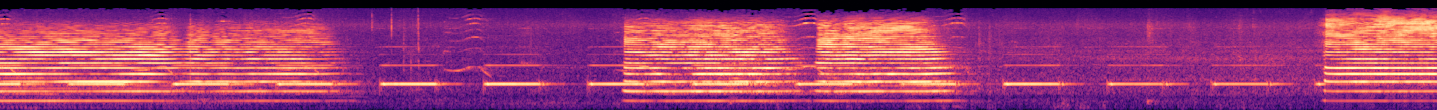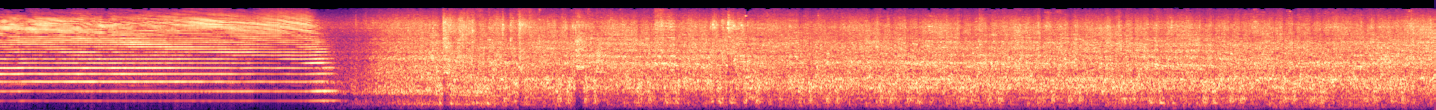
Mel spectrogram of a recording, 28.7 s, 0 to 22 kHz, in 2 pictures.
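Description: WAP-5 electric locomotive sounding its horn in three long blasts as it approaches; the last runs about four seconds. About eighteen seconds in, the horn stops and the train passes close by: a loud, steady rush of wheels on rail with clickety-clack from the coaches.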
